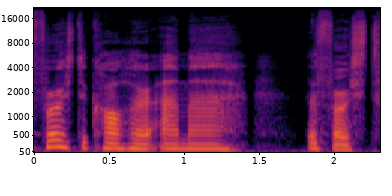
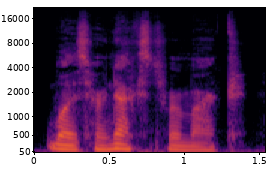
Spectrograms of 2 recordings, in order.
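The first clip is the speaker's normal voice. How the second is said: ordinary delivery, nothing marked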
